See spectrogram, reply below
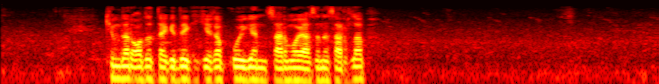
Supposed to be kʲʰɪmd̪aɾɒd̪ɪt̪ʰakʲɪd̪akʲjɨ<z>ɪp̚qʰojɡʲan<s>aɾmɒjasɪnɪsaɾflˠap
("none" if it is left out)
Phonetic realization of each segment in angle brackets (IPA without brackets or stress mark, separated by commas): ʁ, s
